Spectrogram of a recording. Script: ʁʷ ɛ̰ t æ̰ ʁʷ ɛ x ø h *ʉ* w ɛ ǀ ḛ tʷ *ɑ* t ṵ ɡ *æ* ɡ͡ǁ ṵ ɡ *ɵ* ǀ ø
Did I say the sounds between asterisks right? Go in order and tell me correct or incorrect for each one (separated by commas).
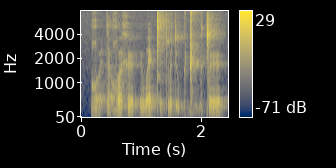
correct, correct, incorrect, correct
